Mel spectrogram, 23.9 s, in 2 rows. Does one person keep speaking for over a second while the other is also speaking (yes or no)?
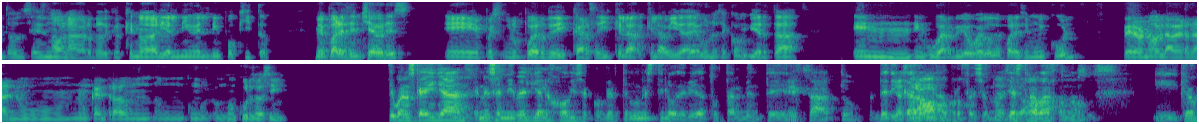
yes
